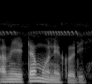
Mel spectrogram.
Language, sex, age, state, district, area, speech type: Bengali, male, 45-60, West Bengal, Jalpaiguri, rural, spontaneous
